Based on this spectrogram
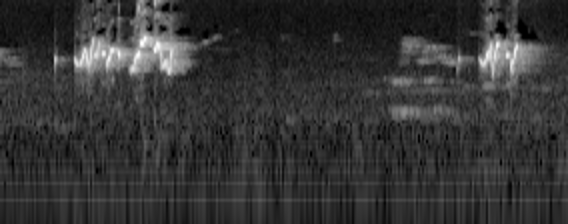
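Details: Red-whiskered bulbul from the mountains, a clean recording meant as a trapping lure: a lively warbled phrase of quick rising and falling notes lasting about a second, a pause, then a shorter matching burst.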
